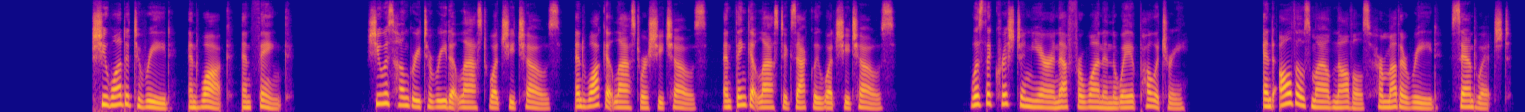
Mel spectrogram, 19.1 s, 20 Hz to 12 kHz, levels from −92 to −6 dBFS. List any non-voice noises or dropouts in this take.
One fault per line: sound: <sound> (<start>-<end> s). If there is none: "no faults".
no faults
